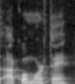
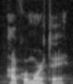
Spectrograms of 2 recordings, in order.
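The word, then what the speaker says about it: Aigues-Mortes: walled city called and I'm going to pronounce it as if it were Spanish but it's not it's aqua morte which means the stagnant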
